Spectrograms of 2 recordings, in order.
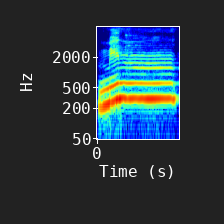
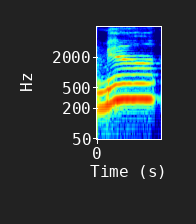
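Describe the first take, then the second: First: The n is fully pronounced with the tongue. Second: The n is hidden in the nose. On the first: The speaker calls it wrong. "ऐसे नहीं" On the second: The speaker calls it right. "इस तरह"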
